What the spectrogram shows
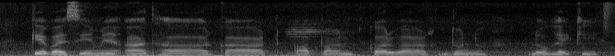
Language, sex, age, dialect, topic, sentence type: Magahi, female, 41-45, Northeastern/Surjapuri, banking, question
